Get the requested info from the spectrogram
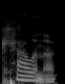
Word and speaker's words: Palahniuk: Writers, and I'm going to try to say his name right, Chuck Palahniuk. – Palahniuk.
